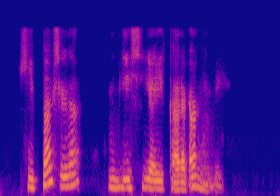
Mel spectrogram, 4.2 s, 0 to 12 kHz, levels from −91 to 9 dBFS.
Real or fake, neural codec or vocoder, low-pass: fake; codec, 16 kHz, 1 kbps, FreqCodec, smaller model; 7.2 kHz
